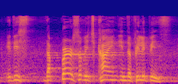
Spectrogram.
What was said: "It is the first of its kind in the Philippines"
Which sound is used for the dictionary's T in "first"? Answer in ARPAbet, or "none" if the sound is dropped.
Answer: none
